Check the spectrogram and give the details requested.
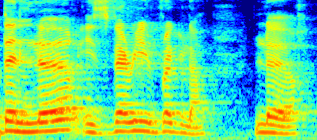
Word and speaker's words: leur: Leur, with a like soft R at the end.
